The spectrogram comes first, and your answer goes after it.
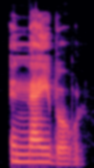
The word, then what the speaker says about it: enable: Par exemple, to enable, qui veut dire rendre quelque chose possible, on n'est pas du tout dans une terminaison ici. Ok? Et donc, on va le prononcer enable.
